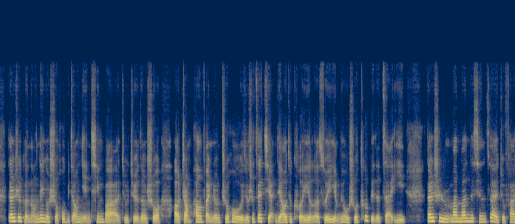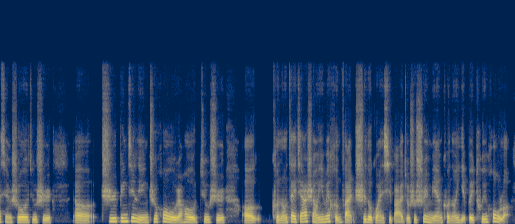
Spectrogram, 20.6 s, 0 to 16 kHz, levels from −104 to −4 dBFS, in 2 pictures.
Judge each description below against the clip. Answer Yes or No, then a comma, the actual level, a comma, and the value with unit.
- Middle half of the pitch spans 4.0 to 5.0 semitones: Yes, average, 4.4 semitones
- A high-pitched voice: No, medium, 180 Hz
